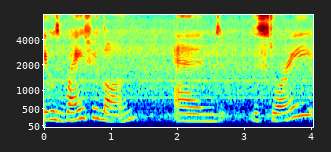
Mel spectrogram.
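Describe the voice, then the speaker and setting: Over noticeable background noise, a woman talks at medium pitch with an Australian accent. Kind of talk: casual movie review to camera. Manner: casual, rambling.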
